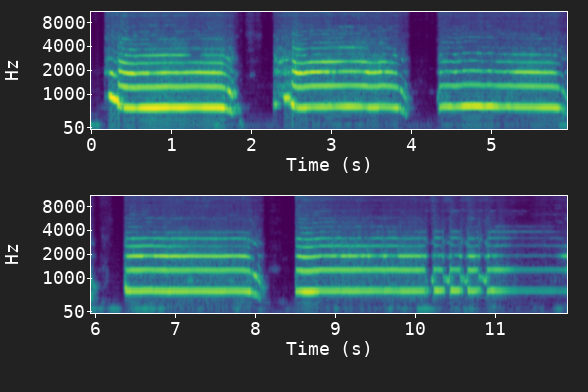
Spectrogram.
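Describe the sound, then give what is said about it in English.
A shofar sounds five long, loud, brassy blasts, each dipping in pitch as it ends. The final blast breaks into a quick series of short, wavering notes before trailing off. “Listen, God only tells us to blow the shofar for two reasons.”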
